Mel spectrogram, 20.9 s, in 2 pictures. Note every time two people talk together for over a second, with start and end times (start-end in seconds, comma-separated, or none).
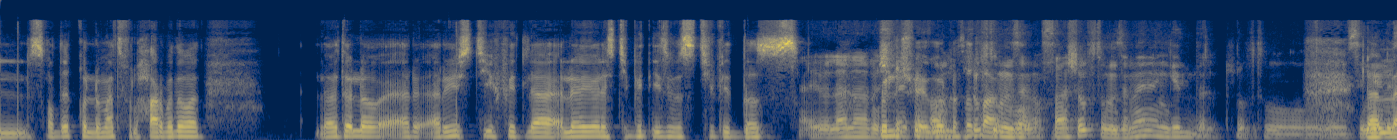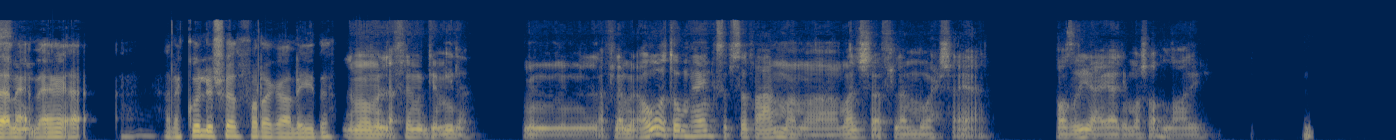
6.6-8.0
